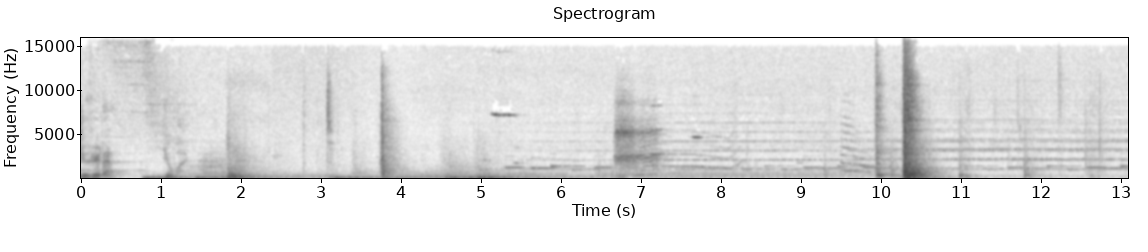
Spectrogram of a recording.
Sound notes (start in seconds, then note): 0.8 object thuds; 4.6 door unlocks; 7.0 door creaks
